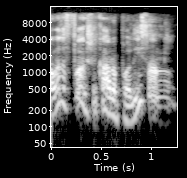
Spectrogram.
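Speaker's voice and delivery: high, hushed disbelief in his head; inner disbelief. Retold or imitated. Caught off guard by police, thinking in high, hushed shock. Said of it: "in my mind, I'm like".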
